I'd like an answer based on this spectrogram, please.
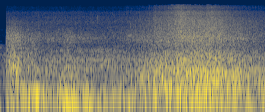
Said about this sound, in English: The storm. It has raged every night I have been stationed here. Night after night.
